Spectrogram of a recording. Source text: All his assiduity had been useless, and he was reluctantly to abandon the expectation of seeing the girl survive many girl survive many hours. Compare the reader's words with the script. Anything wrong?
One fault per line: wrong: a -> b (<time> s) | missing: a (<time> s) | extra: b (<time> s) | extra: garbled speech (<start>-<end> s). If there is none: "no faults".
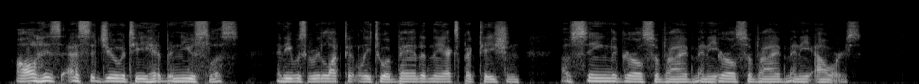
no faults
